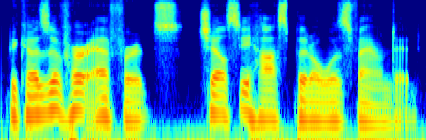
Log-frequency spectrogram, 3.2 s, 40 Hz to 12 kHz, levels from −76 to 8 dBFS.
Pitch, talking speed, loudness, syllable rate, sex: 105 Hz, 150 wpm, -17 LUFS, 5.1 syllables/s, male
